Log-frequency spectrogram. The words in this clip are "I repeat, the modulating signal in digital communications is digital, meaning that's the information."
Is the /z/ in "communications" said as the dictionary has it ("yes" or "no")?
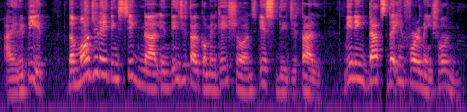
no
